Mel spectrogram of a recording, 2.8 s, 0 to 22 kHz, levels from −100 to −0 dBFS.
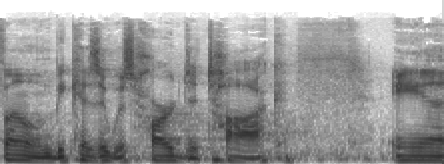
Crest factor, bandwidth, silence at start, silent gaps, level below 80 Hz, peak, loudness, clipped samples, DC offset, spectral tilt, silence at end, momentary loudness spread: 18 dB; 14.5 kHz; 0 s; none; -54 dBFS; -4 dBFS; -21 LUFS; under 0.1%; under 0.1%; -4 dB/octave; 0 s; 14 LU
